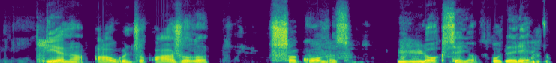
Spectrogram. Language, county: Lithuanian, Kaunas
